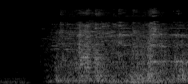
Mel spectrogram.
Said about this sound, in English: On Saturday, March 4th, a group of roughly 20 men stormed into a restaurant in Queens, New York, and broke tables, chairs, and dishes. They covered their faces with masks and hoodies.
